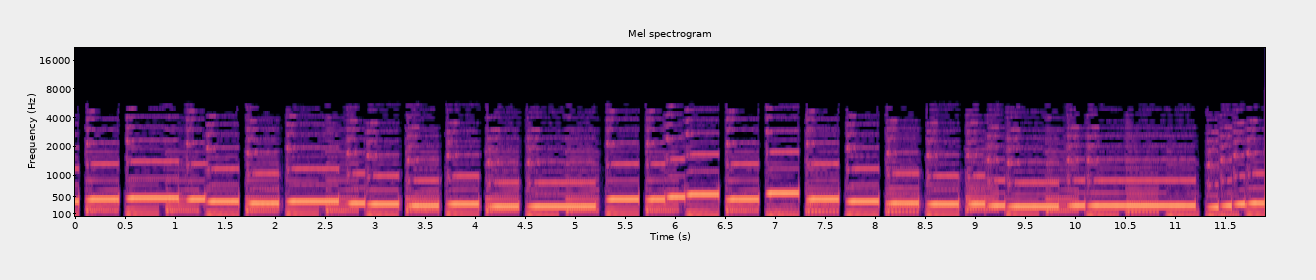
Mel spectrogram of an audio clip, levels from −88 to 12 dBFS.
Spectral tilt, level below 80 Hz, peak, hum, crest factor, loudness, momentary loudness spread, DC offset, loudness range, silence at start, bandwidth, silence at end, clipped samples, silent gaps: -13 dB/octave; -34 dBFS; -4 dBFS; none; 8 dB; -14 LUFS; 2 LU; under 0.1%; 0 LU; 0 s; 5.8 kHz; 0 s; under 0.1%; none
